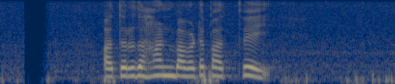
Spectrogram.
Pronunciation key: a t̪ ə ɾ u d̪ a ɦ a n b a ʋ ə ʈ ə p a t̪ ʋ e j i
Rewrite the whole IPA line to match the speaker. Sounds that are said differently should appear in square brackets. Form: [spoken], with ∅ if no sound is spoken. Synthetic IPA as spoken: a t̪ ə ɾ u d̪ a ɦ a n b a ʋ ə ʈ ə p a t̪ ʋ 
